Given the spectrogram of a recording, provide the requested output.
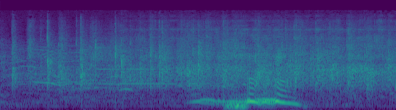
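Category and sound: crowd, audience applause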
